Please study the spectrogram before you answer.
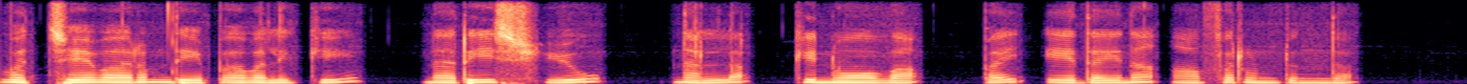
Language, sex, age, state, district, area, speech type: Telugu, female, 30-45, Andhra Pradesh, Eluru, rural, read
